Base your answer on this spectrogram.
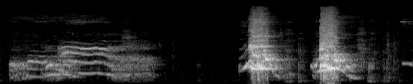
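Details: Jack Russell terriers, two pets having a barking contest on a birthday: a wavering, harmonic whine lasting about a second and a half, a pause, then two loud, sharp barks.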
